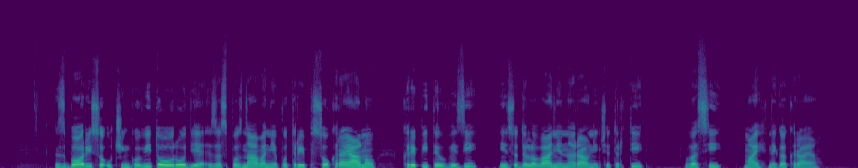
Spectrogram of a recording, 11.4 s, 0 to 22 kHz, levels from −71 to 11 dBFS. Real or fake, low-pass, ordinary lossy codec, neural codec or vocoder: real; 19.8 kHz; none; none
